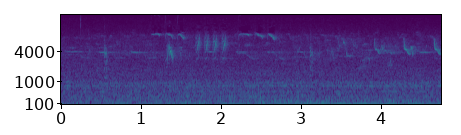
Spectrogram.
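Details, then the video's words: A Hawfinch recorded in a garden gives short, high, sharp ticking calls, several in quick clusters, over a steady low hum of background noise. "Dlask tlustozobý, Hawfinch, Kernbeißer, Appelvink, Обыкновенный дубонос, Grubodziób zwyczajny"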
